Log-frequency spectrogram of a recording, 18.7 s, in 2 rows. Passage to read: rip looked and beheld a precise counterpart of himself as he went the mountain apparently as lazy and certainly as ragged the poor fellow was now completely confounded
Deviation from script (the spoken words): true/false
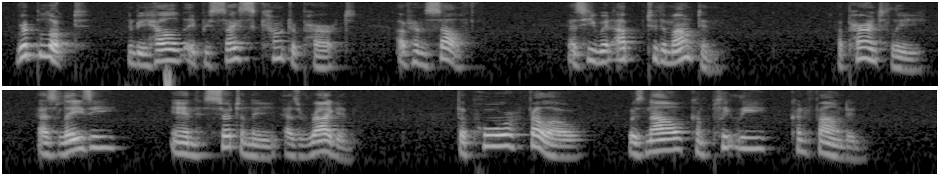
true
